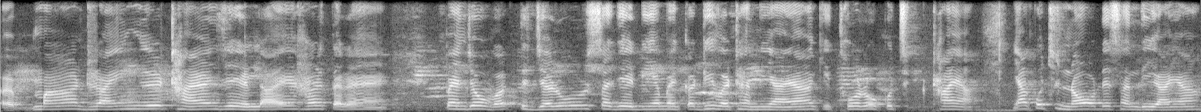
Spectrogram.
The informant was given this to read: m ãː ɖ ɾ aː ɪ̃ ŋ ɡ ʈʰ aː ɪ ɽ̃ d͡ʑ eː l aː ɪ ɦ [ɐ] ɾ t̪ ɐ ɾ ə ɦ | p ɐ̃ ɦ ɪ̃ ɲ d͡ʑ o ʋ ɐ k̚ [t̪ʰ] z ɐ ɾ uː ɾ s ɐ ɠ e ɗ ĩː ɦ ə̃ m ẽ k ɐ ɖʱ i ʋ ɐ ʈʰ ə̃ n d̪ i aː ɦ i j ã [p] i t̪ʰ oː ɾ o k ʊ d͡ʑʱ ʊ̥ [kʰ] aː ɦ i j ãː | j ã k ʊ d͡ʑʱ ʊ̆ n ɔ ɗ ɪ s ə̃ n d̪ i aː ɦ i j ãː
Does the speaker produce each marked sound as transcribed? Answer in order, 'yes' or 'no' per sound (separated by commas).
yes, no, no, no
